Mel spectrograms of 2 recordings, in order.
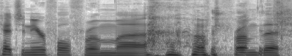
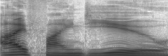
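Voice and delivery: the most seductive, sensual, sultry voice possible; 3 semitones lower than usual. Retelling what a woman in a VR porn scene says: imitating a sensual voice. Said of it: "the most sensual voice".

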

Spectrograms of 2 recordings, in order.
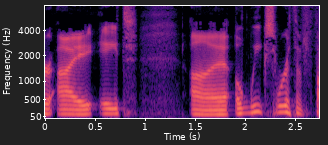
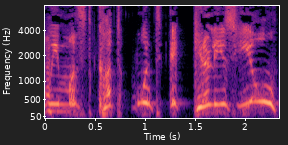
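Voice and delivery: put-on German accent, pitched high; 4 dB louder than usual. Acting out a character's line while recapping a scene, in a put-on German accent. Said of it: "you're way better at that than I am".

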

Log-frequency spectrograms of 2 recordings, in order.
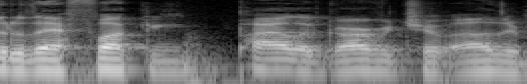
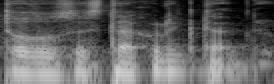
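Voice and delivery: put-on Spanish cartoon voice, quieter; 8 dB quieter than usual. Doing a requested impression of a movie character's Spanish line: Kronk in Spanish impression. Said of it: "the Kronk in Spanish".

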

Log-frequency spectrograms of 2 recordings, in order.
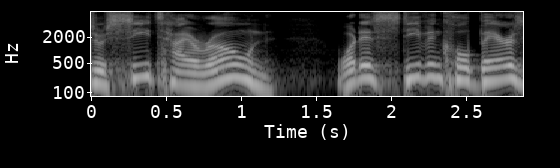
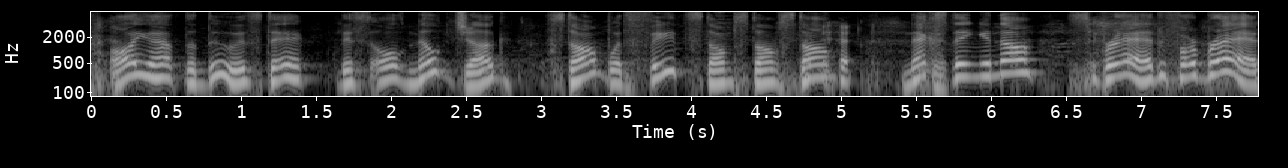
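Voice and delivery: exaggerated, silly, laid-on Russian accent. In a comedy bit, speaking in the accent of the Count from Sesame Street. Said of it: "doing the accent of the Count off of Sesame Street".

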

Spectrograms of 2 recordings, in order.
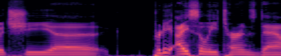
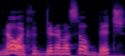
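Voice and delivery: put-on matter-of-fact tone, higher pitch; 5 semitones higher than usual. Retelling a TV scene, imitating Luca's reply: mock matter-of-fact tone. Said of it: "very, like, matter of fact about it".

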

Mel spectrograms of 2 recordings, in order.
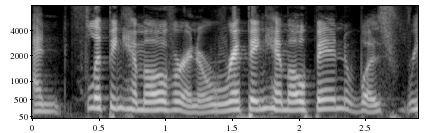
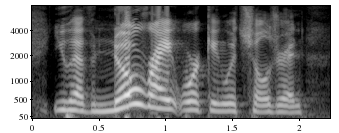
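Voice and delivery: ordinary delivery

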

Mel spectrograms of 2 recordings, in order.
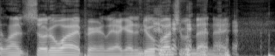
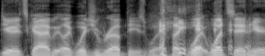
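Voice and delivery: ordinary talk

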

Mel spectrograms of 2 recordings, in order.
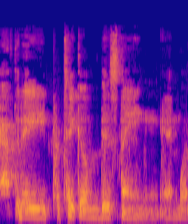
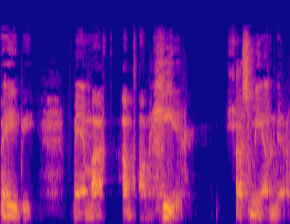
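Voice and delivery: ordinary talk

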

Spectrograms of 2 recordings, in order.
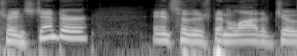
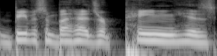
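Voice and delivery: normal talking voice

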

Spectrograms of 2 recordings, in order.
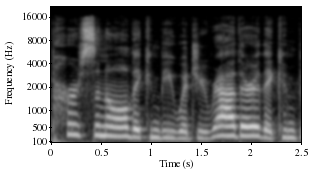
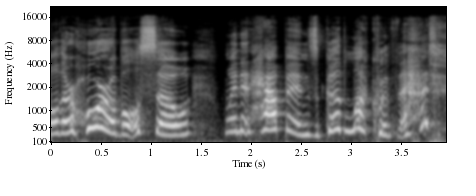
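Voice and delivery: high, shaky, distraught voice; 9 semitones higher, 4 dB louder than usual. Retelling a woman's reply in a conversation, imitating a distraught woman. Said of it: "she sounded really distraught".

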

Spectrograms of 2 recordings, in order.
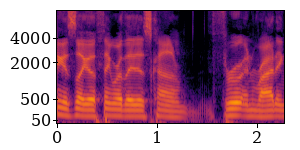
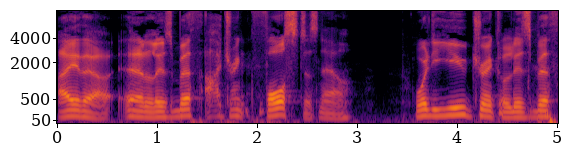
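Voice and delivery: thick, put-on Australian accent. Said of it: "what is this accent?".

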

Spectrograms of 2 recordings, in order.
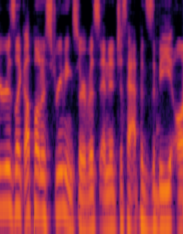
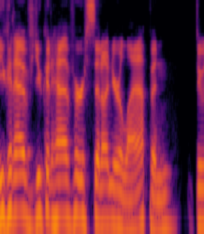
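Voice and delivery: ordinary talk, nothing marked

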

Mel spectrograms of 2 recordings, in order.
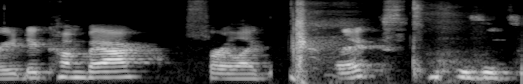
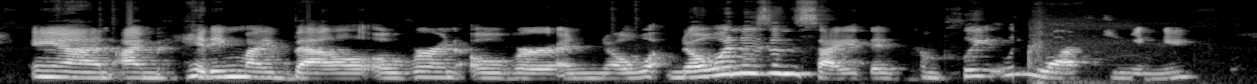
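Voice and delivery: plain

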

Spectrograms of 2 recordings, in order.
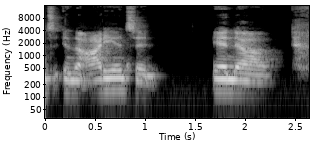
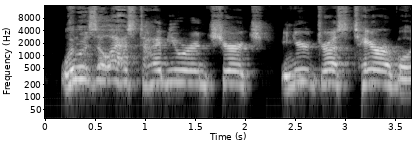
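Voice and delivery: put-on high, harsh, projected shout; 7 semitones higher than usual. Retelling how a man in a suit interrupted their prayer: imitating someone shouting. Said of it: "shouting at us".

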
